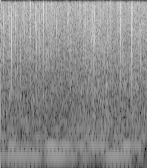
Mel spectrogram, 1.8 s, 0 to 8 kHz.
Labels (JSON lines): {"label": "biophony, midshipman", "recorder": "SoundTrap 500"}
